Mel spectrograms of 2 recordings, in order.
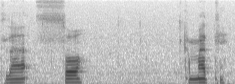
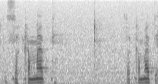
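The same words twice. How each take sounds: First: Very slowly drawn-out Tlazohcamati; slow pronunciation. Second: Said in the usual way. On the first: Shown as a demonstration. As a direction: stretch Tlazohcamati syllable by syllable. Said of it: "Gracias, se dice". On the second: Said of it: "se dice".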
